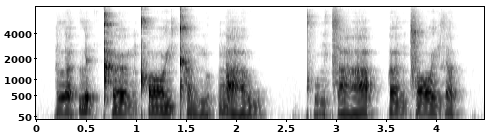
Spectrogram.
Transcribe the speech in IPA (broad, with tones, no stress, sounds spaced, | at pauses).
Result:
l ɐ˨˥ t̚ l ɪ˥ k̚ t̪ʰ œː˨ m kʰ ɔː˧ j kʰ ɐ˨˩ n n̪ ʊ˨˥ k̚ ŋ aː˨˩ w | kʷʰ ɐ˨˧ ŋ t͡s aː˨˥ p̚ | ɐ˧ n t͡s ɔː˧ j l ɐ˨ k̚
